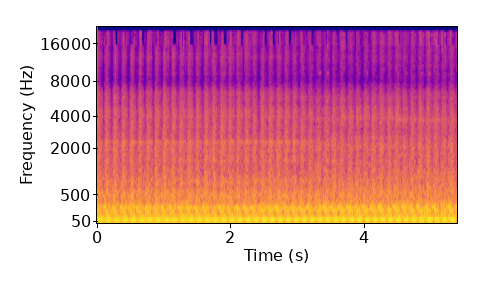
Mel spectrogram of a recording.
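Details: Steady low drone with a rhythmic throb while driving from a bad front passenger-side wheel bearing, later confirmed and fixed.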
